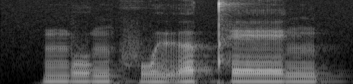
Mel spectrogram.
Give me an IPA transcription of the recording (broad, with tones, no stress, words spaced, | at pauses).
mu˧ŋhwɨ̰˧˥ə̯ t̪ʰe˧ŋ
